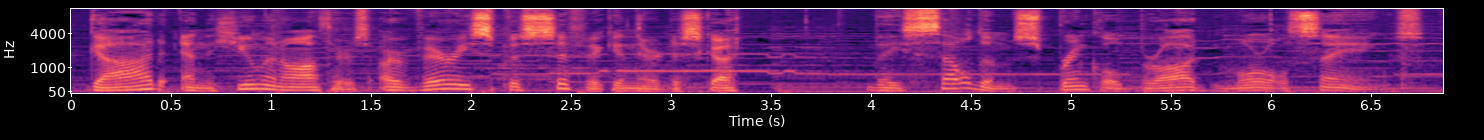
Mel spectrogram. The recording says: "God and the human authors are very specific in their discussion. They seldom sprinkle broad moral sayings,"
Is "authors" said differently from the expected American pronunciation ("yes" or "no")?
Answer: no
